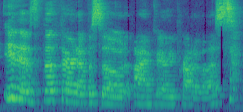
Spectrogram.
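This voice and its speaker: A woman's voice: medium pitch, animated, moderate pace, a bit bright. Young woman, podcast co-host, giggly, rambling, roomy bedroom echo. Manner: giggly, rambling, often laughing mid-sentence. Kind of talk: casual podcast chat. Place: a bedroom at home.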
